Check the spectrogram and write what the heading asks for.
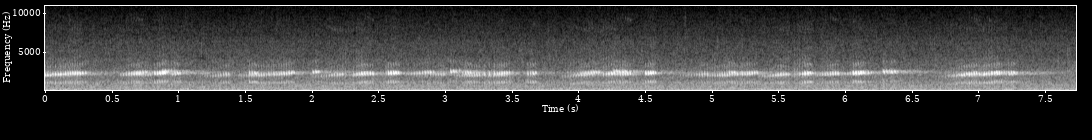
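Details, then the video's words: At Clearwater Commons during breeding season, frogs form a thick chorus of high ringing trills, bursts overlapping continuously with occasional louder notes, and a soft low rumble underneath. "Frog Song"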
